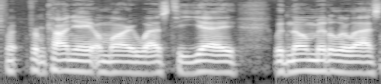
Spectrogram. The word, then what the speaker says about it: Ye: Okay, well, I'll say to ye, pronounced yay by some, genius move.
